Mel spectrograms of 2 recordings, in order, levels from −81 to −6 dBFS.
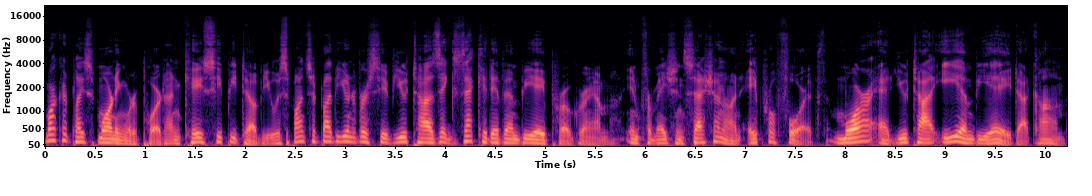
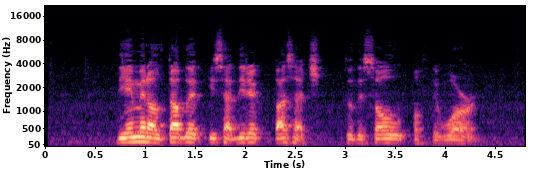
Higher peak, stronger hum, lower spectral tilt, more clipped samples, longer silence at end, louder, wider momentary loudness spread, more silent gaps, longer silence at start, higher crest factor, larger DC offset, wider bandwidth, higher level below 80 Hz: second, -8 dBFS vs 0 dBFS; neither; about the same, -7 dB/octave vs -7 dB/octave; neither; second, 0 s vs 0.5 s; second, -26 LUFS vs -19 LUFS; second, 7 LU vs 16 LU; neither; second, 0 s vs 0.7 s; about the same, 18 dB vs 18 dB; neither; first, 15.5 kHz vs 8.8 kHz; first, -42 dBFS vs -54 dBFS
